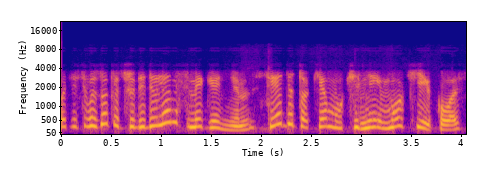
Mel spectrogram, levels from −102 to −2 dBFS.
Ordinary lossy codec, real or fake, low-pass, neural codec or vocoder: Opus, 64 kbps; fake; 9.9 kHz; vocoder, 24 kHz, 100 mel bands, Vocos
